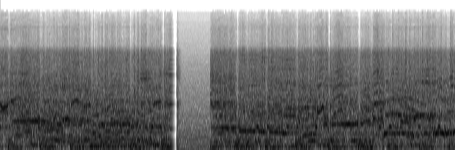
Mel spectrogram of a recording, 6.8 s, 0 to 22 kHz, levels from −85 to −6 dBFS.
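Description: At 2.55 s the audio stops progressing and the last sound is stretched into a buzzy, fading continuation for about 620 ms, followed by a near-silent gap of about 20 ms before normal sound resumes at 3.19 s. About 400 ms of material never returns, and playback lands roughly a fifth of a second later than before. This is likely a long network dropout. A spectrogram shows smeared, repeating bands thinning out, and the waveform shrinks before the clean restart.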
